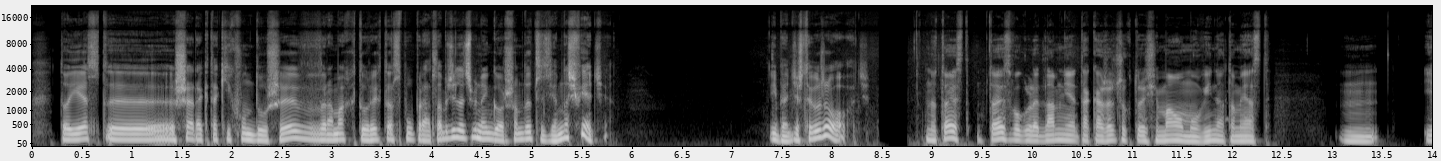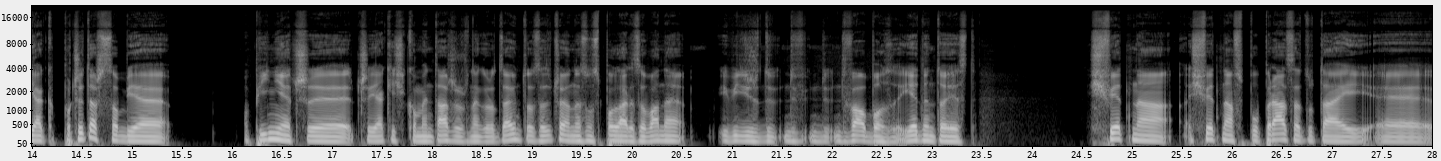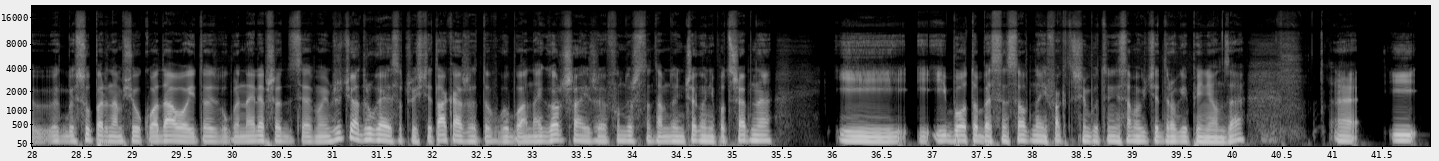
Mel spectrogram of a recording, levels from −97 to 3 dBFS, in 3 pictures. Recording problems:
none

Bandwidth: 19 kHz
